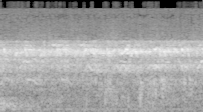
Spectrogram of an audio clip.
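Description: Rats screaming and howling in a shrill, sustained squealing chorus that holds steady and loud throughout, a dramatized effect with no pauses or voices.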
